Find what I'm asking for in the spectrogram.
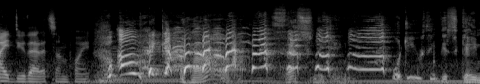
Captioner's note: laughs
